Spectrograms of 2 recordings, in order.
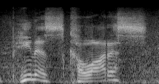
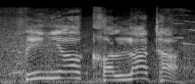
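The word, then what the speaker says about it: piña colada: Carlos, could you bring me another pinas coladas? It's pronounced pina colada.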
